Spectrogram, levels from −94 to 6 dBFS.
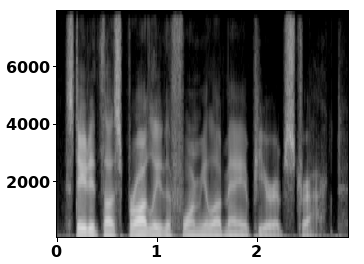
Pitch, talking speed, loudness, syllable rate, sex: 95 Hz, 165 wpm, -19 LUFS, 5.1 syllables/s, male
